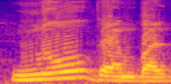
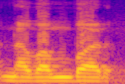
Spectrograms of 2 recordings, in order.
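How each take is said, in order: First: The first syllable is said as 'no'. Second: The first syllable is said as 'nuh'. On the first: The speaker calls it right. "एन ओ नो नोवेम्बर" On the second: The speaker calls it wrong. "आप direct नवंबर बोल रहे हैं, ये wrong number है"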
